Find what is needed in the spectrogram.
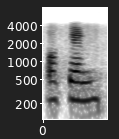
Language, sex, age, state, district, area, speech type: Telugu, female, 30-45, Andhra Pradesh, Vizianagaram, rural, conversation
